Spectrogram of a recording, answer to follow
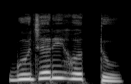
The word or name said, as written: ಗುಜರಿಹೊತ್ತು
